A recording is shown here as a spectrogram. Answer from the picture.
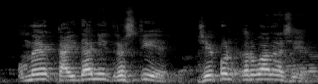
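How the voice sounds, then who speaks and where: This man's voice sits high in pitch with ordinary pitch variation, and room echo is audible. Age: 70s. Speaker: complainant. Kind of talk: press conference statement. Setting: press conference.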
